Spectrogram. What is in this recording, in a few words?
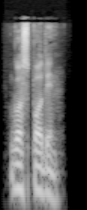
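"gospodin", Serbian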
